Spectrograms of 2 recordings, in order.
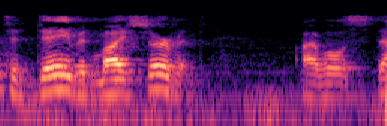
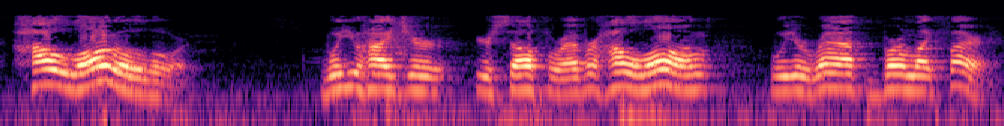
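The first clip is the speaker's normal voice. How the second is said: impassioned lament; 3 semitones higher, 7 dB louder than usual. Acted. Psalmist crying to God through the preacher, loud. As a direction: cry out to God in protest.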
